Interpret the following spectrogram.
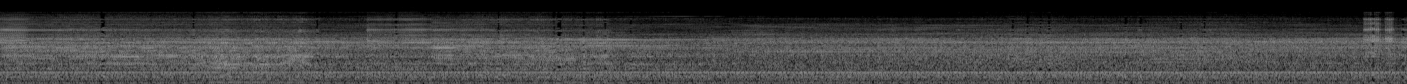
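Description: Wood lathe running steadily while a parting tool, held like a skew, shaves a small bocote tenon down to size: a constant motor hum with the light sound of the cut over it.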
